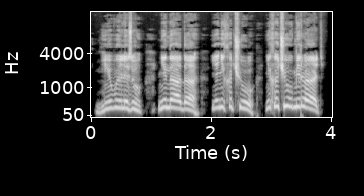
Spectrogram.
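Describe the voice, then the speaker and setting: A man's voice: high-pitched, expressive, normal speed, mellow, no echo, dull audio, pitched above the performer's own voice. A frightened older woman from a crime audiobook, acted out by a man, in a sharply raised voice. She wails and wheedles, flustered and coarse, with swooping intonation. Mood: terrified, pleading. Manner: wailing, pleading, flustered.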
